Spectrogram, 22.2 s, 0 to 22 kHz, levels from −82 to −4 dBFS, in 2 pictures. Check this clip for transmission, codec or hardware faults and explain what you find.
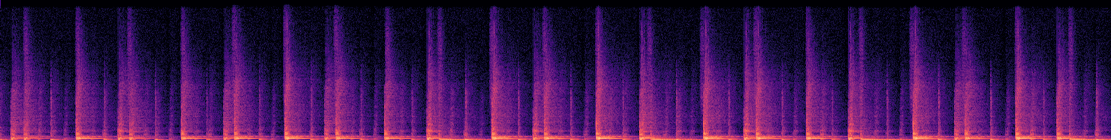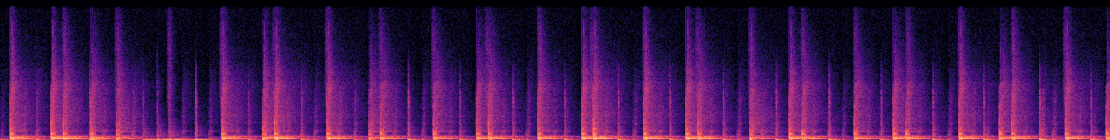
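One fault turns up in this music clip, a drift correction step from 2.31 to 3.76 s. Playback runs about 5.6% fast and pitch rises about 95 cents, nearly a semitone, then snaps back. The likely cause is clock-matching software jumping its rate in one step to rebalance a buffer. Held notes audibly go sharp. On a spectrogram every harmonic line shifts upward together as a flat block, with abrupt steps at both edges.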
